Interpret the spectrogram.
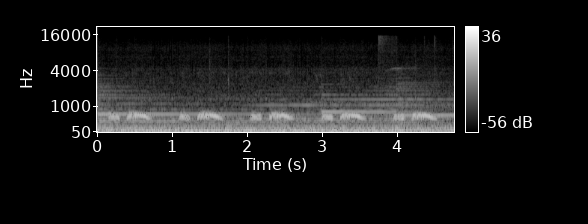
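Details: Spotted dove serving as a trapping decoy, with paired soft coos: a short note followed by a longer falling croon, repeated about every second over low hum and faint music.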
